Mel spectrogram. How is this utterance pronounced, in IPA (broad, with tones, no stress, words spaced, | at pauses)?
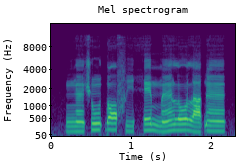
ŋɛ̃˨ʃũ˦ ɗɔ˦fi˨ he˦mɛ̃˨˦lo˦ la˨ɗɛ̃˧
